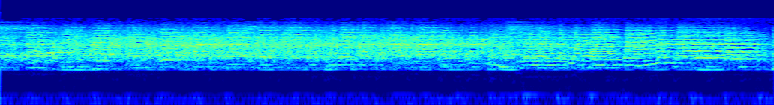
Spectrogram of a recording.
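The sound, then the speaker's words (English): A train pulls out of a railroad yard with its horn blaring in a long, sustained blast over a steady mechanical rumble, loud and continuing unbroken for about ten seconds with no voices. “We'll duck across the tracks in the railroad yard, and when the train pulls out, there we are.”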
